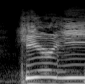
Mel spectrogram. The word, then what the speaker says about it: hear ye: Here he. Am I saying this right? – Here he. It's ye. – Here ye. – Like think, hear think ye.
